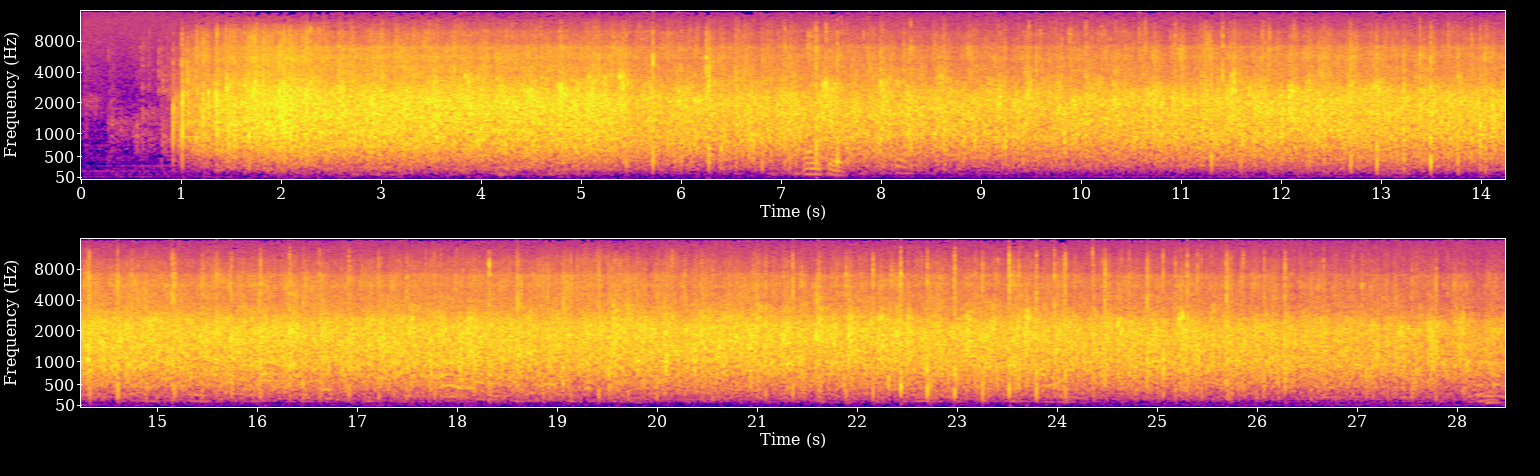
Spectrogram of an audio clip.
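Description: Audience applauding: a dense, steady clapping that starts suddenly about a second in, is loudest at first and eases slightly toward the end.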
